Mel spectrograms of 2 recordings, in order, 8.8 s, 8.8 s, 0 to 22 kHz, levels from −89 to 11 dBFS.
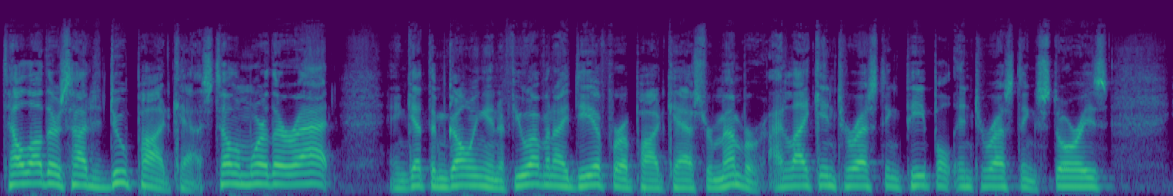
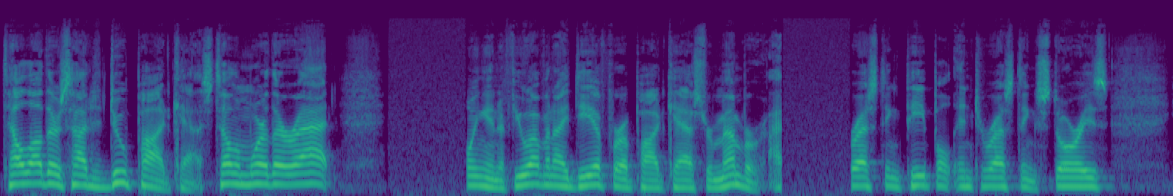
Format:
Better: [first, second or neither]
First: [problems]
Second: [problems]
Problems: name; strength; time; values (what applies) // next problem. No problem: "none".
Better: first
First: none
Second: audio cutting out; at 3 s for 0.5 s and at 6 s for 0.5 s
